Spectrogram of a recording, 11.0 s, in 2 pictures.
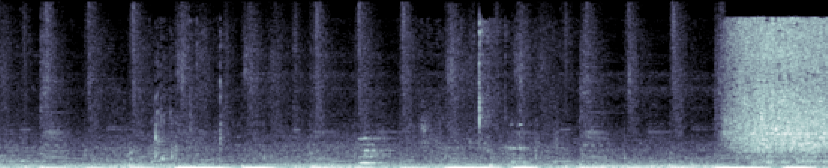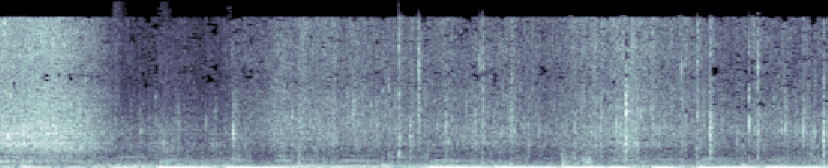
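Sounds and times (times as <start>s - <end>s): background music with pulsing bass: 0.0s - 11.0s
octopus sizzling in hot oil: 4.8s - 11.0s.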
